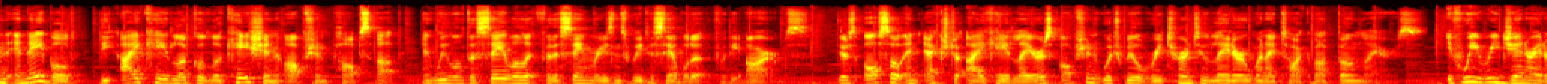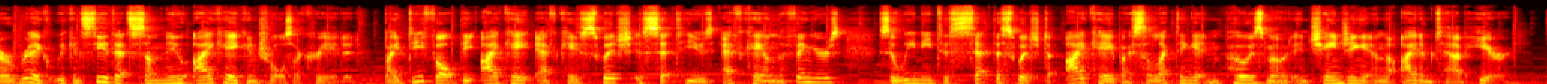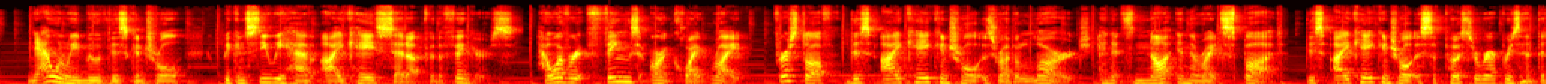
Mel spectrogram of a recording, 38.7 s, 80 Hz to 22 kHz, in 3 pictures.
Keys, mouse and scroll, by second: 0.1 click, 13.5 click, 13.8 click, 14.1 scroll down 1, 14.2 middle click, 15.2 shift+click, 15.4 Tab, 16.0 click, 16.2 middle click, 16.4 scroll up 2, 16.6 shift+middle click, 17.0 click, 18.8 middle click, 25.6 click, 25.6 middle click, 26.3 g, 31.9 middle click, 33.4 click, 34.3 click, 37.4 click, 37.9 click.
